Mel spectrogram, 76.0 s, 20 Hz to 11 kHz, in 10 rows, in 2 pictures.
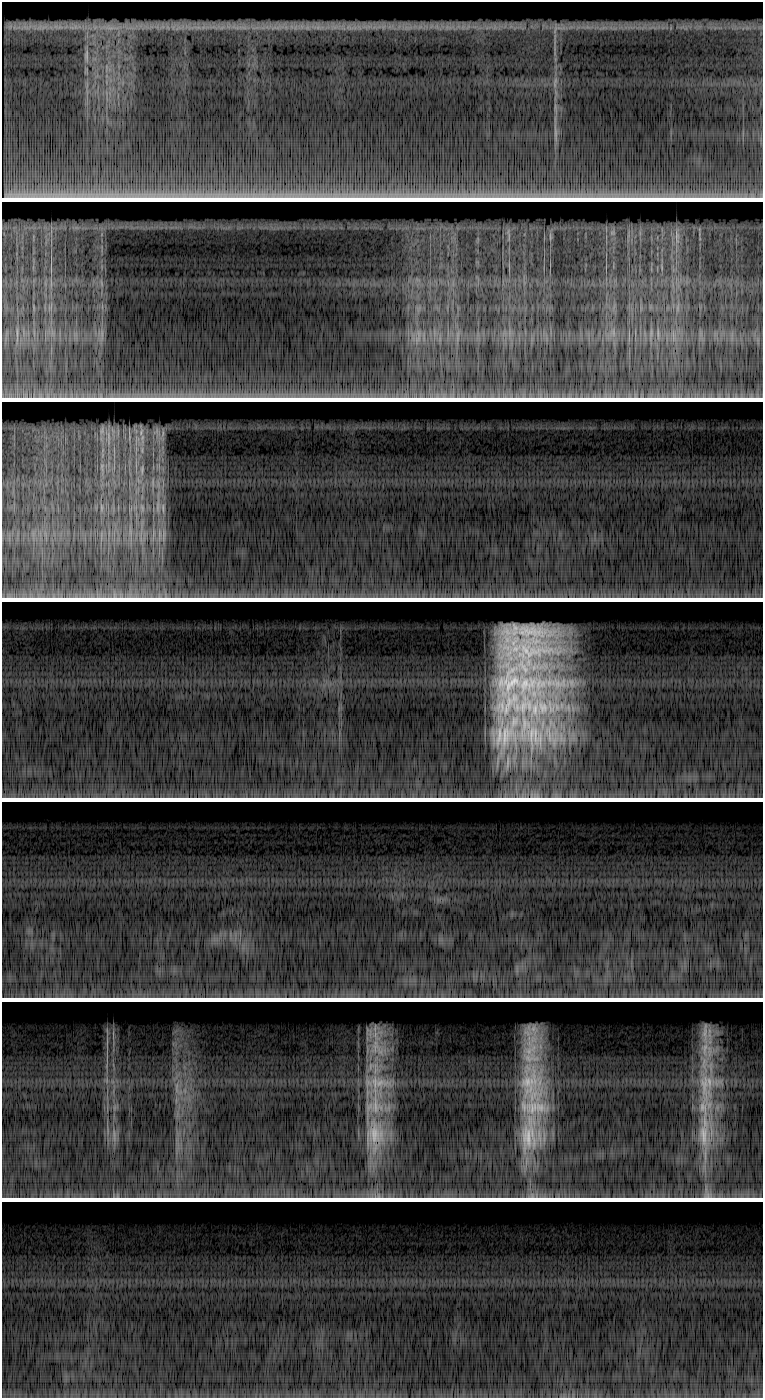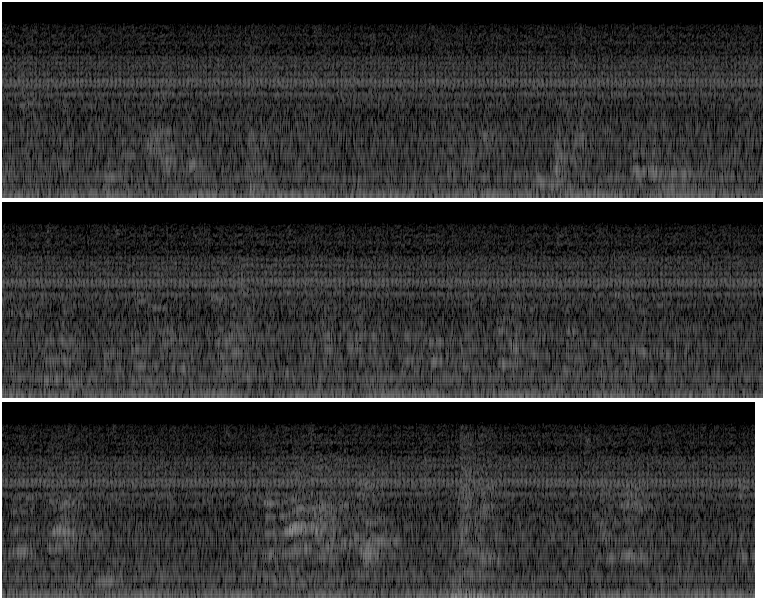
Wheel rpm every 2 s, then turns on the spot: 0, 0, 0, 0, 10, 0, 20, 20, 10, 0, 0, 0, 0, 10, 20, 0, 0, 0, 0, 0, 0, 0, 0, 0, 0, 0, 0, 0, 0, 0, 0, 0, 0, 0, 0, 0, 0, 0.
8-10 12-18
